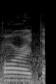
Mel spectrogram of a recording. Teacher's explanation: Ela vai pra trás, ela faz uma retroflexão. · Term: R caipira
